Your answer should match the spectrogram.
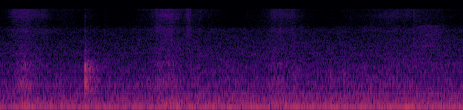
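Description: Quiet room tone with a steady low hum, under a faint rustle of jute rope being pulled by hand through a wire frame, and one small click about half a second in.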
